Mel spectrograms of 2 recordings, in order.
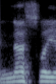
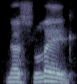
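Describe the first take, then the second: First: The name is pronounced the American way. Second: The name is pronounced the French way. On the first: This is how it is said in America. "in America, we say Nestle" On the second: This is how it is said in Switzerland. "If we were in Switzerland, where Nestle is headquartered, it would be Nestlé, because uh, it's a French word"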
